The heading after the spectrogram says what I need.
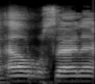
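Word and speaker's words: أَرْسَلَ: Dan huruf ra-nya tafkhim ataupun tebal. Bukan wa arsala. Arsala. Ini bacanya benar tetapi kurang maksimal dari sifatnya. Ra-nya harus tebal. Tafkhim.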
